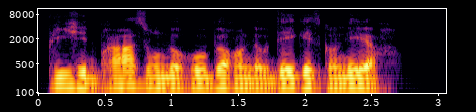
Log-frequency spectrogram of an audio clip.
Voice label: meet, breton; Pleased to meet you; Plijet bras on oc’h ober anaoudegezh ganeoc’h

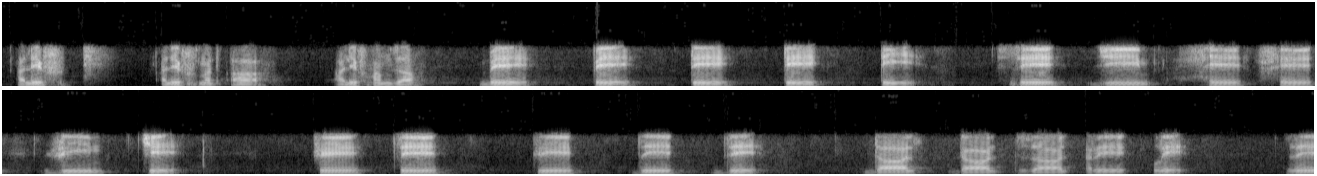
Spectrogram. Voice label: khowar alphabet

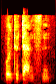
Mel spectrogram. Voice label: dance, low saxon

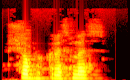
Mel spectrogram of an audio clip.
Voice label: christmas hindi

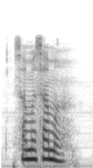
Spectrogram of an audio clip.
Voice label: you're welcome, malay

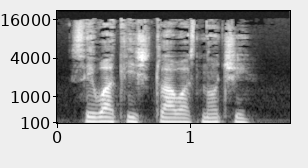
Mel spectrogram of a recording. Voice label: pay nahuatl

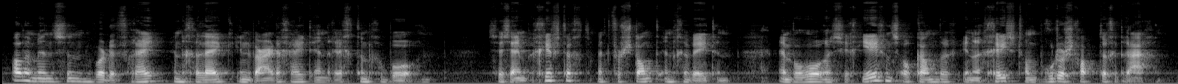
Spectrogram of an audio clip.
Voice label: udhr nl

